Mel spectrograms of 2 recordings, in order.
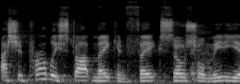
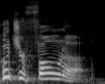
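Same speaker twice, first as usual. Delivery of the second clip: loud, raised, mock angry voice; 8 semitones higher, 5 dB louder than usual. Retelling confronting a kid on a bus, acting out raising his voice. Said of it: "because I'm raising my voice".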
